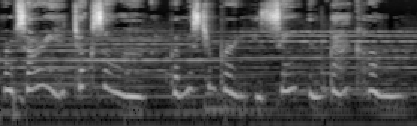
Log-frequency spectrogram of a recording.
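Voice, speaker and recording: Cartoon pegasus mare voiced by a woman: tiny, very high, soft and sweet, timid and kindly, music underneath. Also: normal speed, natural voice. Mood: timid concern. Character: gentle, timid young female pegasus pony. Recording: music bed behind the voice. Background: instrumental music.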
